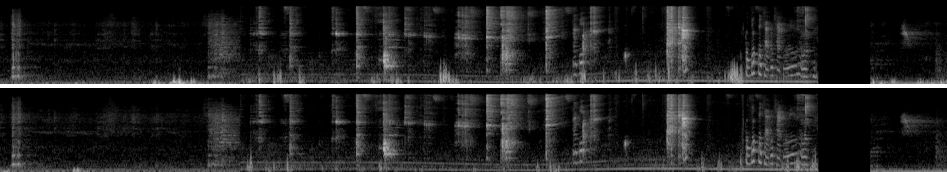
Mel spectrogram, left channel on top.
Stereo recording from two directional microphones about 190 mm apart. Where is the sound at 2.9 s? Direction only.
Centre (ahead or behind).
